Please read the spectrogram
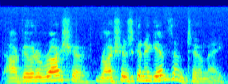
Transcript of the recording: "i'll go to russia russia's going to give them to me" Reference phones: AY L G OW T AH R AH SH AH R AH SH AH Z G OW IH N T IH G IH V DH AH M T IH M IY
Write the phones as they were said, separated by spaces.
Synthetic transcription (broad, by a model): AY L G OW T AH R AH SH AH R AH SH AH Z G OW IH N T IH G IH V DH AH M T IH M IY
